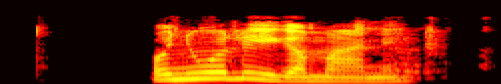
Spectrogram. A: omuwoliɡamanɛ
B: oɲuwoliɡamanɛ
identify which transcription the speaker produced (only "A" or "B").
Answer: B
